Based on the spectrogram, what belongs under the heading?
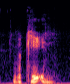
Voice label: "bquin", San Mateo Macuilxochitl Zapotec; eat; comer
